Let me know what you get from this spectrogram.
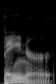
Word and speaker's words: Boehner: Ohio Representative Boehner,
